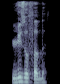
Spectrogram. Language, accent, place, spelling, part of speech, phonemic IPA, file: French, France, Lyon, lusophobe, adjective, /ly.zɔ.fɔb/, LL-Q150 (fra)-lusophobe.wav
- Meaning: Lusophobe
